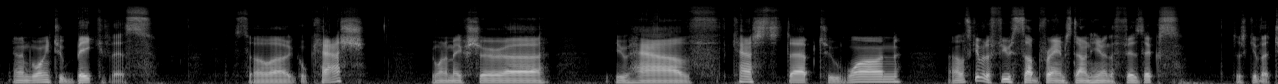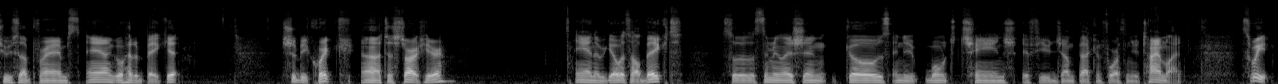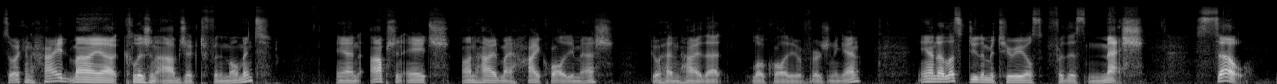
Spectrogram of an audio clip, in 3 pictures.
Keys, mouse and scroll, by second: 0.4-3.1 middle drag, 3.1-4.9 drag, 4.8 middle click, 9.0 middle click, 12.1-14.2 drag, 14.5-17.8 drag, 19.2-21.0 drag, 23.4-25.4 drag, 25.3-27.1 right drag, 27.7 h, 29.5 alt+h, 30.2-33.3 right drag, 32.4 h, 33.4-34.7 middle drag, 34.7-36.5 right drag, 36.8-38.3 middle drag.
